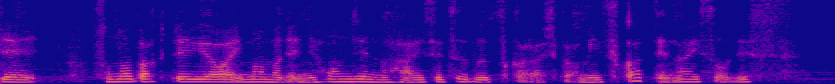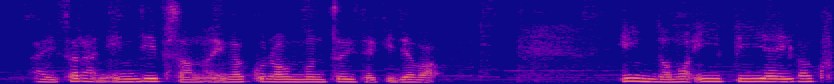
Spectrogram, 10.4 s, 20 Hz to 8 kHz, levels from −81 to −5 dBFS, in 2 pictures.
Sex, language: male, Japanese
